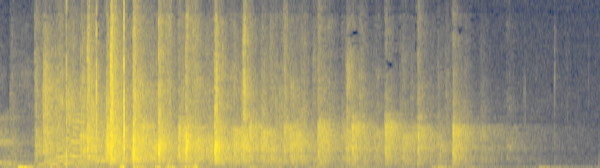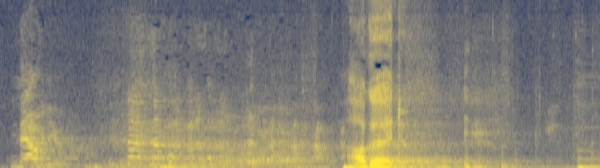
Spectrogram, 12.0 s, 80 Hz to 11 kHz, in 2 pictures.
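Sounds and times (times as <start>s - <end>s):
small audience clapping: 0.0s - 5.3s.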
